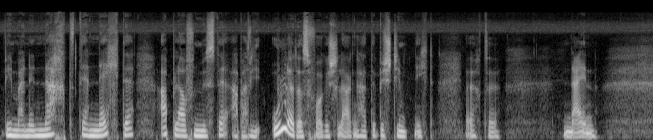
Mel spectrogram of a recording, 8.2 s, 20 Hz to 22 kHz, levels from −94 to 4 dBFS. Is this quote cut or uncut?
cut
